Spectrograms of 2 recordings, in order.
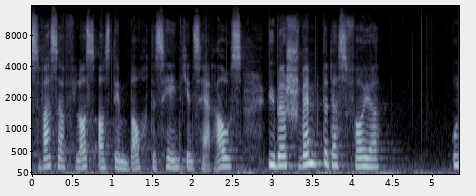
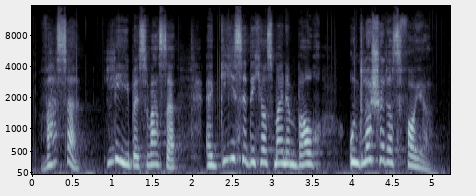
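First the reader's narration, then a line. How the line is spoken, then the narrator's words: Calling out. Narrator (German): Es rief nur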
